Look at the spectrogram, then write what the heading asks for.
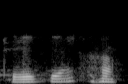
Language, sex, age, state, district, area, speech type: Santali, male, 60+, Jharkhand, Seraikela Kharsawan, rural, conversation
